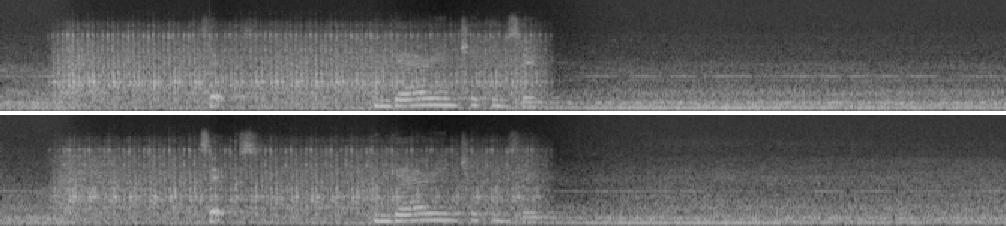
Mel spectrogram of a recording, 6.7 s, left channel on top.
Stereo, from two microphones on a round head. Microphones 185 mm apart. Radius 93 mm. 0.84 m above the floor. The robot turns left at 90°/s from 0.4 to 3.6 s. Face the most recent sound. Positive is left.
turn(degrees=50)  # may be behind; listen again after turning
